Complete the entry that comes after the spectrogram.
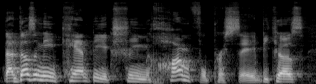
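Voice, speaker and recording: A man's voice: fairly high pitch, very animated, fairly quick. Blunt, rambling young man. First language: English. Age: young adult. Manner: blunt, profane, rambling with restarts. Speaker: writer and designer. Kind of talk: casual monologue to camera.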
